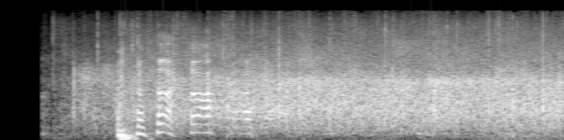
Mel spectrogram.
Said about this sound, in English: So I'm going to skip us ahead to the applause. We've never done this before.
